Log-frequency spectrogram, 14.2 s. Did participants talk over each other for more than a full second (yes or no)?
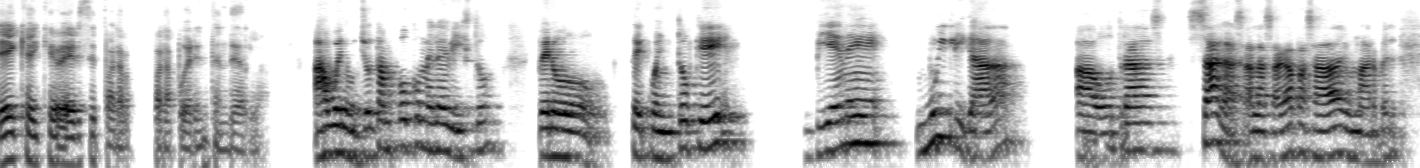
no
